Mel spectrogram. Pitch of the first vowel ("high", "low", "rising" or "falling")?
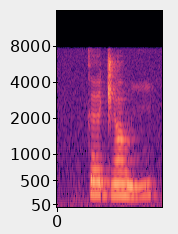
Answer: high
